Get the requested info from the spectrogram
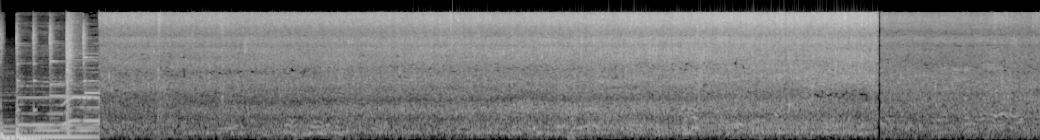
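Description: Guitar music ends about a second in, giving way to a small mountain creek running steadily over rocks and a low cascade. Near the end the sound steps down a little to a quieter trickling stream.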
